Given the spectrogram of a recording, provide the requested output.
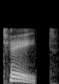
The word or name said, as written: teth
